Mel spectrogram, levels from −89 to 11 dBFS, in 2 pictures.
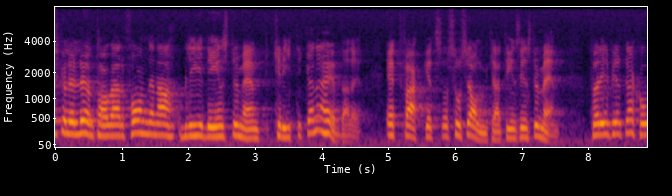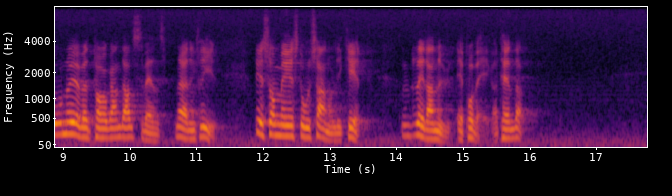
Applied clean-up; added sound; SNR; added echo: none; none; none; none.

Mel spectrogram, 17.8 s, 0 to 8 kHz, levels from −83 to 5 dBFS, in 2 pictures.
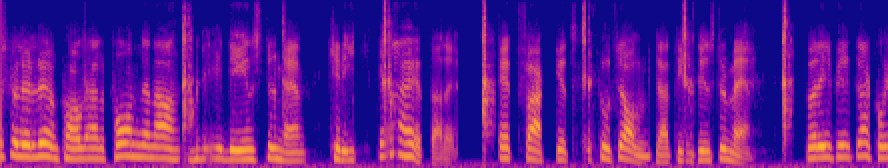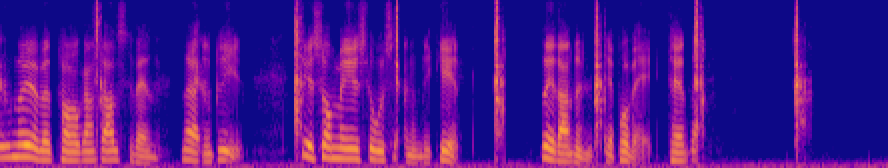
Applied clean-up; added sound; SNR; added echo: neural diffusion model UNIVERSE++.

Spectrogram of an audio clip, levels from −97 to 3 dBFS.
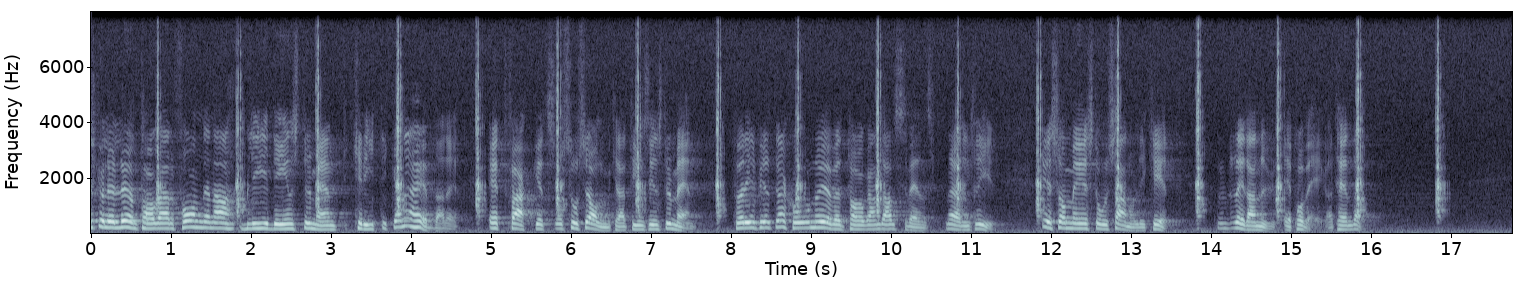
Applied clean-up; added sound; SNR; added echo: none; Clock; 10 dB; none.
